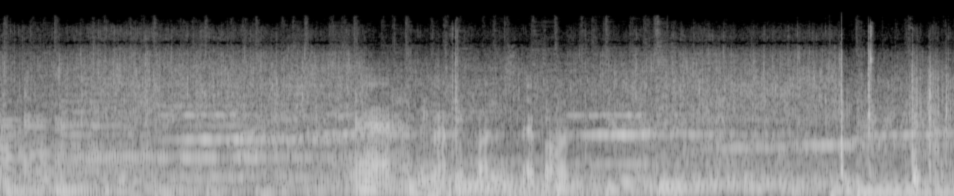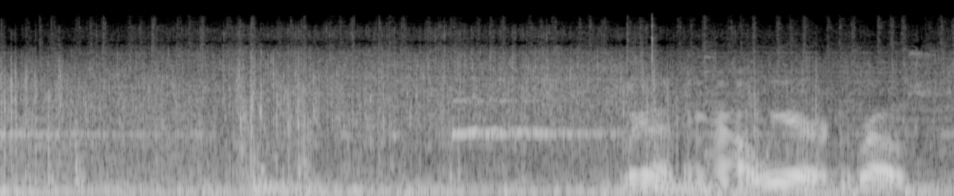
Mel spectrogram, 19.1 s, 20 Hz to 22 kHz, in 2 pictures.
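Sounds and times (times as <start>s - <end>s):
background music with low notes: 0.0s - 19.0s.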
